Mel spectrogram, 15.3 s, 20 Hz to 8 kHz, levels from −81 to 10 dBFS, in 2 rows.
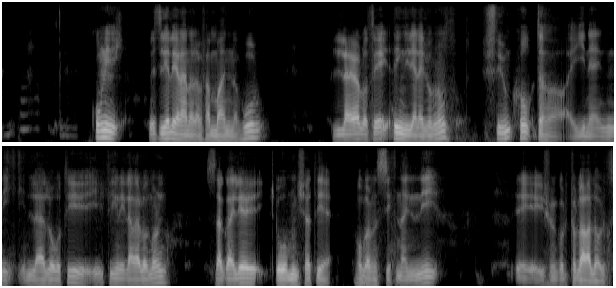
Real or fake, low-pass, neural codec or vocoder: fake; 7.2 kHz; codec, 16 kHz in and 24 kHz out, 0.4 kbps, LongCat-Audio-Codec, four codebook decoder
